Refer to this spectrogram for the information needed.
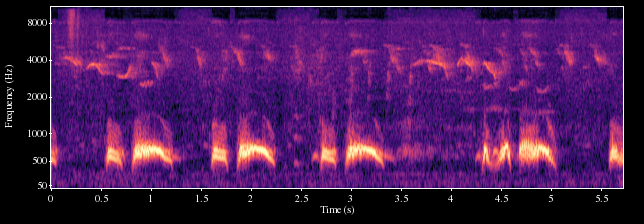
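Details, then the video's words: Decoy spotted dove used for trapping, cooing in quick pairs: a short quavering note, then a longer, rich, descending coo. The pairs repeat roughly every second and a half, with twittering birds high in the background. "นกเขาใหญ่สายต่อดิน,BirdTrap,The Sound Of the dove"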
